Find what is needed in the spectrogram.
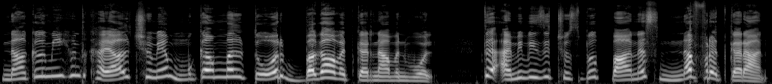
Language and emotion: Kashmiri, disgusted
